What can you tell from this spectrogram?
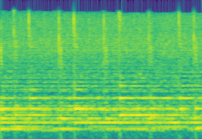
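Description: Intro music: held chords over a light, even ticking beat.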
